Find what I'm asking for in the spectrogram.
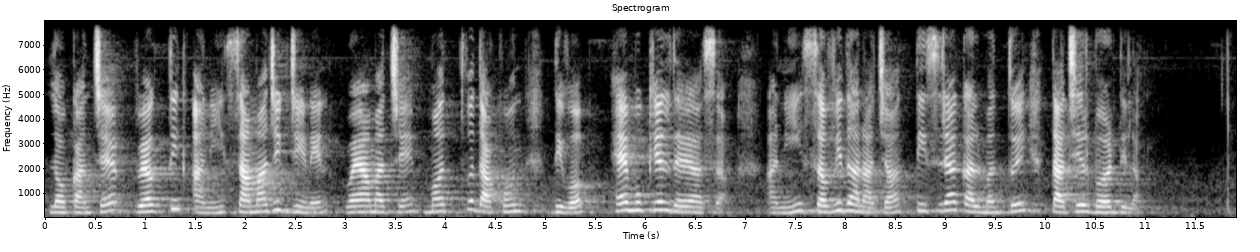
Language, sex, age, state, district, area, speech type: Goan Konkani, female, 18-30, Goa, Tiswadi, rural, read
